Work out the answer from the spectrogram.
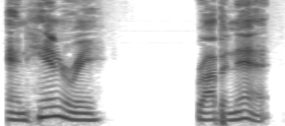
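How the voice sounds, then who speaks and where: A middle-aged man hosting a casual interview, asking friendly questions in a relaxed, unhurried way. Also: mid-range voice, dry recording. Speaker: podcast host. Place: Nashville.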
